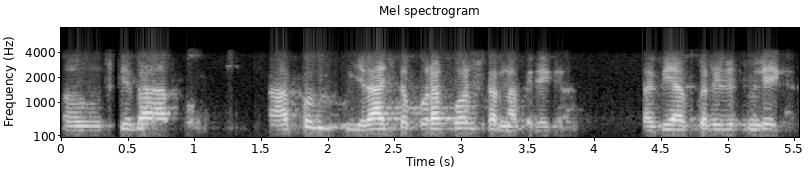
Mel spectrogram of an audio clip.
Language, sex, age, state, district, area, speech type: Hindi, male, 45-60, Uttar Pradesh, Ayodhya, rural, conversation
